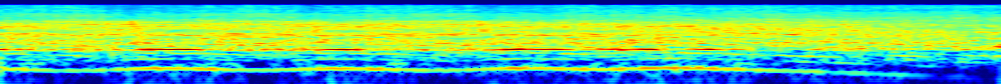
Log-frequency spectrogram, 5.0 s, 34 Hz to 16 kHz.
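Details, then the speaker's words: Toyota VVT-i engine (2001–2018 family) runs fine at low revs, but as revs are added a sharp metallic hammering knock shows through the roar. The owner suspects engine failure and bearing damage; rod knock. "In that area I can add more revs and soon we can hear small hammering sound. It is that."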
